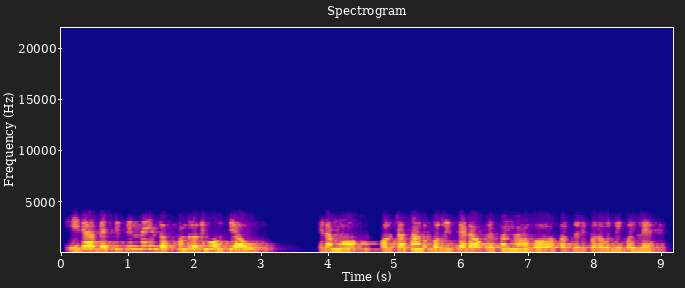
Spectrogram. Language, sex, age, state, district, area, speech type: Odia, female, 45-60, Odisha, Angul, rural, conversation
